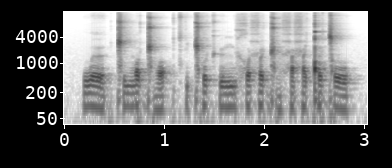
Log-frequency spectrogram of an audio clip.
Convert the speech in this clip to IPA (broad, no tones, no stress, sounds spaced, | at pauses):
w ə | ǁ i ŋ ɔ ɡ͡ǁ ɔ | t͡sʼ i ǁʰ o t͡ʃʼ ʏ ŋ y x o ħ ʏ ɡ͡ǁ o ħ ɪ ħ ɛ ǃ ə ǀ o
